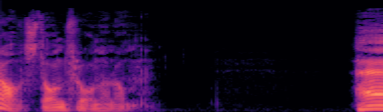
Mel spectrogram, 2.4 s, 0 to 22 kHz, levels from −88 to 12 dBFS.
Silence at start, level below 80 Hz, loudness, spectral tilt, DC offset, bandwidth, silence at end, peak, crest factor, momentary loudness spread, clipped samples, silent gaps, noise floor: 0 s; -48 dBFS; -26 LUFS; -4.5 dB/octave; under 0.1%; 16 kHz; 0 s; 0 dBFS; 22 dB; 16 LU; under 0.1%; none; -78 dBFS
